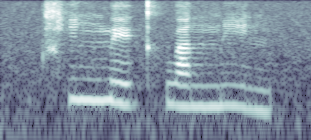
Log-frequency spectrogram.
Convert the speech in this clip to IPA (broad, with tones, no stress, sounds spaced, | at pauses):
t͡ɕʰ i˥ ŋ m e˧˥ ɪ̯ kʰ w a˥ n m i˥˩ n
